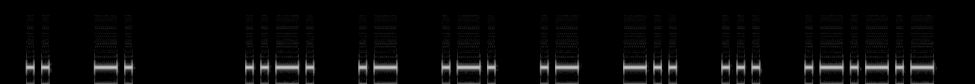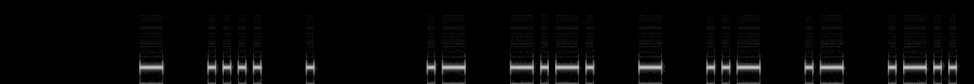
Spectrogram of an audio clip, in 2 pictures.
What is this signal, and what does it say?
Morse code, heard as a keyed tone, about 16 wpm, spaced as for 11 wpm, 800 Hz. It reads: IN FARADS. THE ACTUAL
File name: CW Code Groups @10WPM / Technical Subjects / XC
